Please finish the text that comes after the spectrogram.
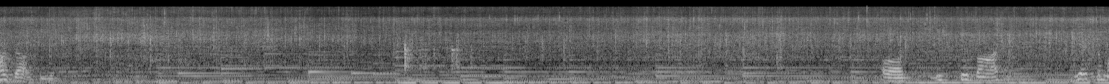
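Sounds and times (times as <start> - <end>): vegetables sizzling in hot oil: 0.0 - 11.0
wooden spoon stirring: 3.9 - 5.7.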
